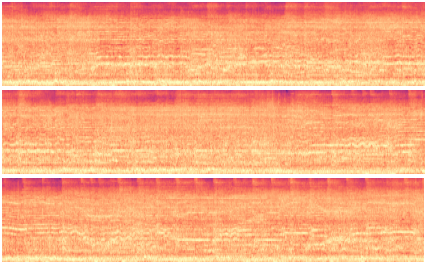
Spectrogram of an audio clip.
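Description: Heavy metal band playing live, heard from the crowd: a distorted electric guitar plays a lead line with bending, wavering notes over bass guitar and drums.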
